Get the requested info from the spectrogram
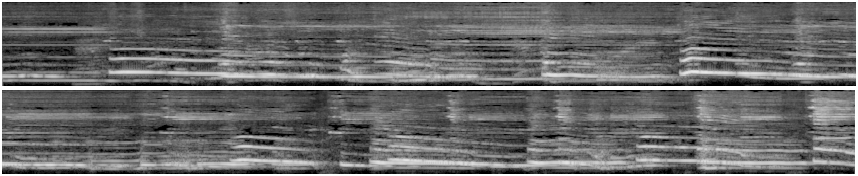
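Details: Bella, Phoebe and Ozzy, three Otterhounds in a howl-off contest, sing a continuous chorus of overlapping howls. Each voice begins high, slides down, then repeats, with rising starts every couple of seconds and yelping breaks in between.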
